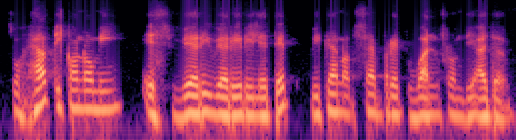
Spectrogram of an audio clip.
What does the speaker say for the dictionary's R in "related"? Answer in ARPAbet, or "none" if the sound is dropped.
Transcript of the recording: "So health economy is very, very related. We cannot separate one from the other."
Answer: R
